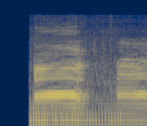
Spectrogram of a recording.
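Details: A tame cow resting on a forest-edge path toward the pen gives a deep moo that falls at its end, followed by a rough pulsing breath and a second moo.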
